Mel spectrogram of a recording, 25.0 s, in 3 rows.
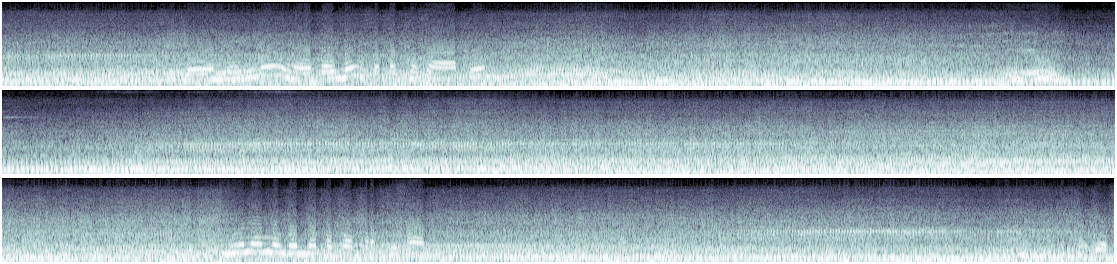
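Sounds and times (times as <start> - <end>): motorcycle engine running: 0.0 - 25.0
road noise: 0.0 - 25.0
wind noise: 0.0 - 25.0.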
